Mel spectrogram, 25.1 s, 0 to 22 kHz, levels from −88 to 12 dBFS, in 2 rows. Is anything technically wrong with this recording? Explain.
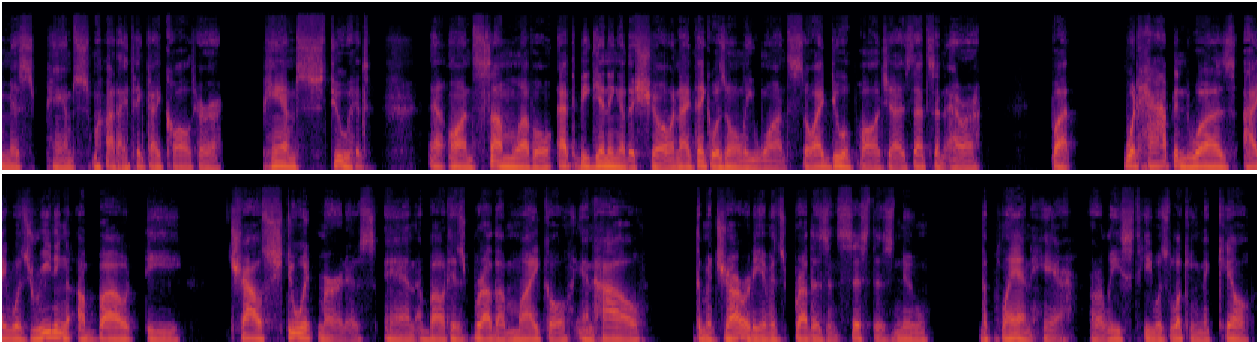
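Yes. Six short stretches of packet loss were rebuilt from error correction: 1.19 to 1.29 s, 4.81 to 4.95 s, 6.61 to 6.67 s, 8.59 to 8.65 s, 16.23 to 16.29 s and 18.86 to 18.96 s. Each time, the packets carrying that audio never arrived, but the following packet held a reduced-bitrate duplicate, which the decoder played in their place. There is no dropout. The speech instead turns coarser and grainier for 40 to 80 ms, with the longest rebuilt patch near 4.9 s.

A short concealed packet loss occurs at 17.19 to 17.24 s. About 20 ms of audio was missing, with no backup copy to draw on, so the receiver extended the preceding sound to cover the hole, over about 28 ms, before fading back into the real signal. It comes through as a brief smeared or wavering blip. Any quick consonant that fell in that instant can drop out entirely.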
